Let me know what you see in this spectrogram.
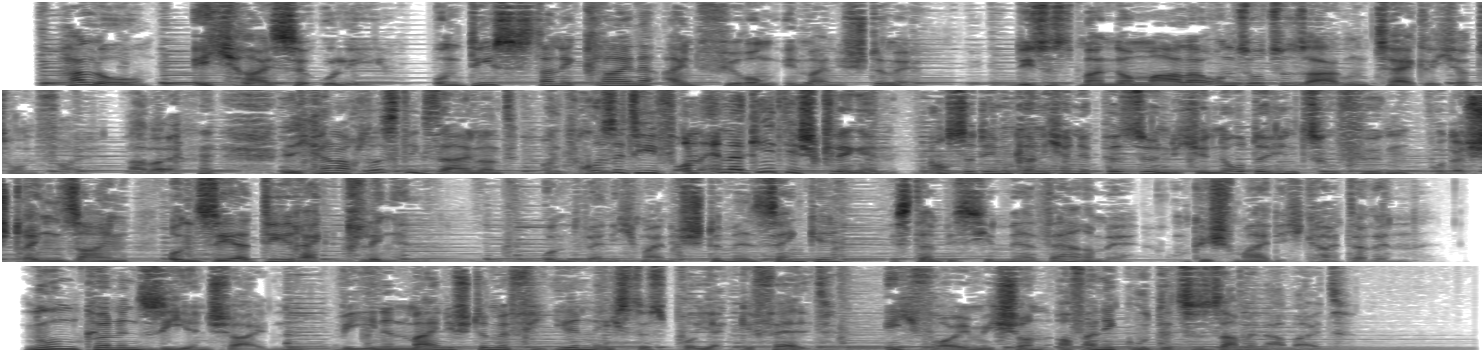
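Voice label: German, male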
